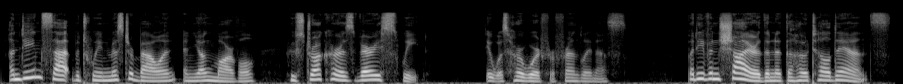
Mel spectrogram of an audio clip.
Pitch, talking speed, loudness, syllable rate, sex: 185 Hz, 185 wpm, -18 LUFS, 4.7 syllables/s, female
